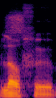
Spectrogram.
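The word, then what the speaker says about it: Luofu: The lofu by the way was how it's pronounced.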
